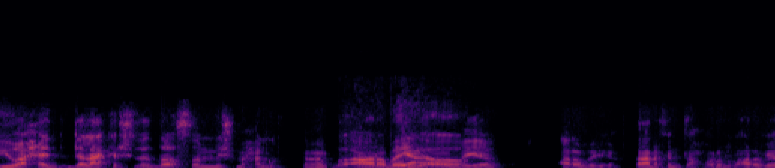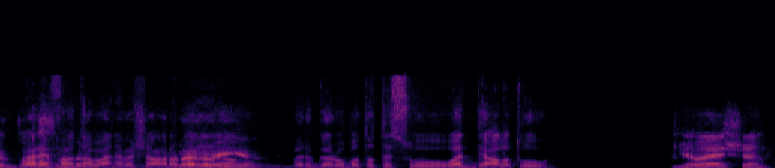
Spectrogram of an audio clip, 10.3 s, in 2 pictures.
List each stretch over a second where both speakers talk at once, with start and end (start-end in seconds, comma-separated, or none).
5.3-6.9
